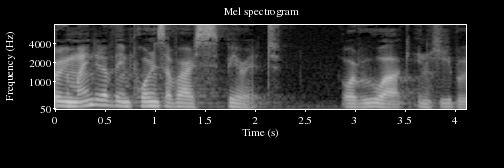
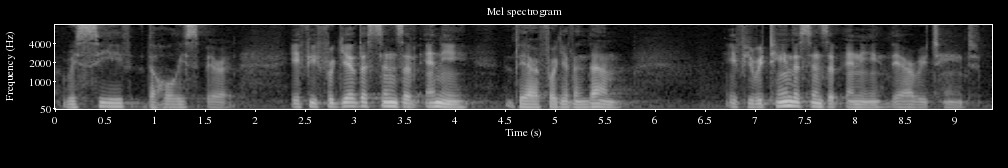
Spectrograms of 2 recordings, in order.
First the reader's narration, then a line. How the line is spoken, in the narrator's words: breathed on them and said to them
